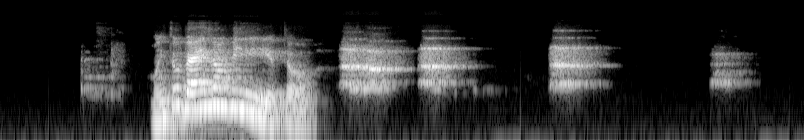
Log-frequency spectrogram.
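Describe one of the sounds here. A young woman speaks calmly and cheerfully into a microphone over an online call.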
